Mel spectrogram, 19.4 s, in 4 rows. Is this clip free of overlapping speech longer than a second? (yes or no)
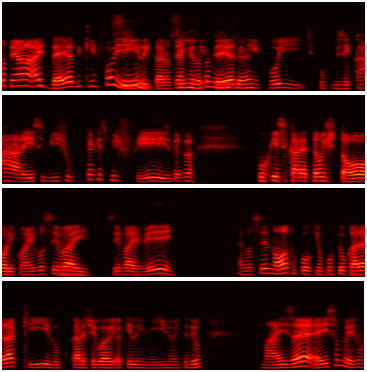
no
